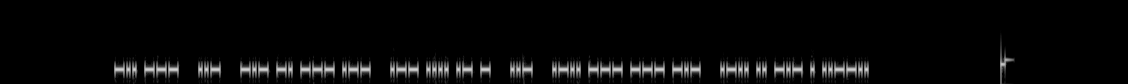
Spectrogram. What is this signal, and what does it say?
Morse code, heard as a keyed tone, about 40 wpm, 700 Hz. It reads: DO U KNOW WHAT U LOOK LIKE?
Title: Sentences from Top 100 Words and Abbreviations 40wpm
